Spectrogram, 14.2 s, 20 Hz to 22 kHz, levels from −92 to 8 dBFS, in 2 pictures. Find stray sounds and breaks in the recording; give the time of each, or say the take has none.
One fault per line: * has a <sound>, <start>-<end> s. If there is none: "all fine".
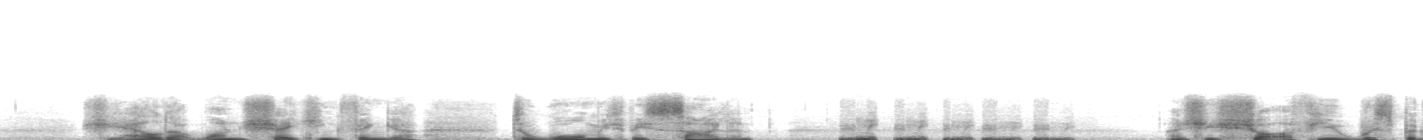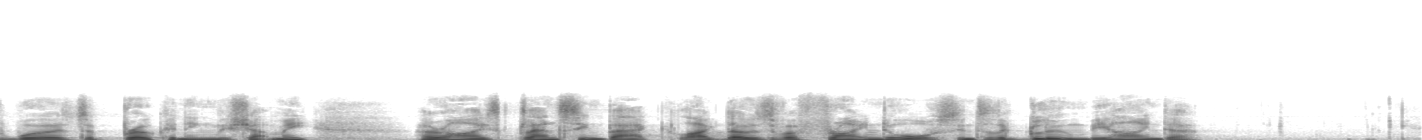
* has a laugh, 4.2-5.4 s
